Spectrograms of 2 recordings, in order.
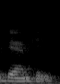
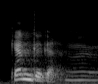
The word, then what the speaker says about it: Gamgee: Or Gamgee? Gamgee. I've always said Gamgee, but yeah. Gamgee, yes.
